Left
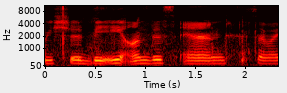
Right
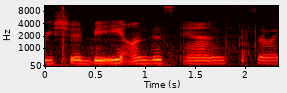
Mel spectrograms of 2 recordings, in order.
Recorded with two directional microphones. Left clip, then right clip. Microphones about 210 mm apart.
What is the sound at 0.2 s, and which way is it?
Speech, 35° right (ahead or behind).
